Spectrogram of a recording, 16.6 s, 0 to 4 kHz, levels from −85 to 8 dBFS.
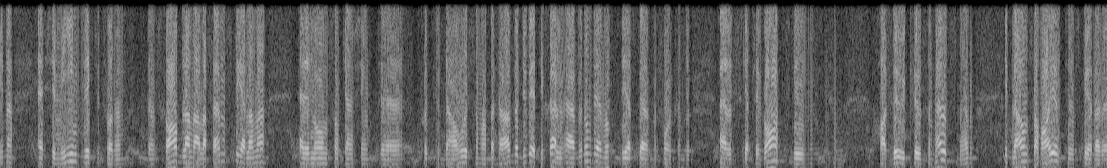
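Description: Harsh, gritty distortion runs through the whole of this speech recording: loud passages crunch and swell unevenly, quiet syllables jump out of proportion, and the pauses between phrases fill with a hiss instead of falling silent. This is a mu-law and A-law mix-up. The telephone audio was encoded with A-law but decoded as mu-law, so each 8-bit code maps to the wrong level on the logarithmic curve, scrambling amplitudes and lifting near-silent samples well above zero. The dull, band-limited telephone tone fits 8 kHz G.711 sampling.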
